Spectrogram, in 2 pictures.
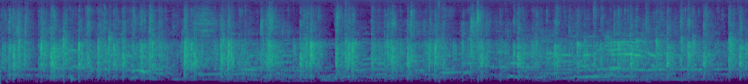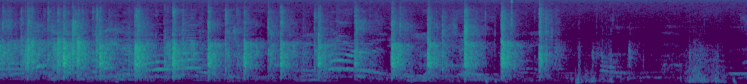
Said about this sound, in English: Oh, give God a hand clap of praise today.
